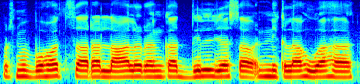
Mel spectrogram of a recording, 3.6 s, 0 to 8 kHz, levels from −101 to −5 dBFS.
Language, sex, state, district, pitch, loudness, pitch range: Hindi, male, Jharkhand, Garhwa, 175 Hz, -12 LUFS, 170-180 Hz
